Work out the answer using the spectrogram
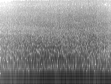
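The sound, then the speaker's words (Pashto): An aid-carrying motor vehicle arrives on a gravel road from Baghran district to Lashkar Gah, its low, steady engine drone swelling over the first second and then holding constant. “د باغران ولسوالۍ ته پر غزیدلی کنډ او کپر سړک د روان هغه کومک لرونکي بایپور موټر ژغ دی چې اوس مهال مرکز لشکرګاه ښار ته د باغران ولسوالۍ څخه راورسېدلی.”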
